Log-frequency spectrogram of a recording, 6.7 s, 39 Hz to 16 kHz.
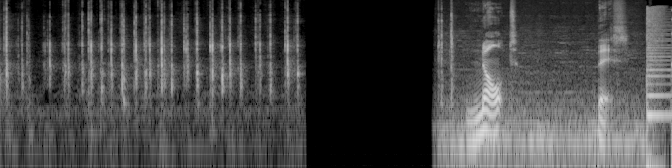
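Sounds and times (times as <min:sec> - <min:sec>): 
typing on a computer keyboard: 0:00.0 - 0:03.1
speech: 0:04.7 - 0:05.3, 0:06.0 - 0:06.6.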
